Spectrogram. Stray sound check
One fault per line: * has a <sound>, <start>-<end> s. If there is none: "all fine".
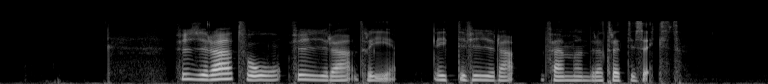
all fine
